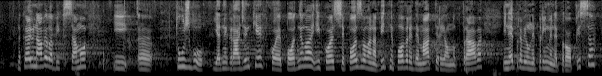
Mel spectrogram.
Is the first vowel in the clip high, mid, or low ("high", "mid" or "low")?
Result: low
